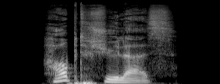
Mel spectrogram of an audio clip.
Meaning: genitive singular of Hauptschüler
- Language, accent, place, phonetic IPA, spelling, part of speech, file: German, Germany, Berlin, [ˈhaʊ̯ptˌʃyːlɐs], Hauptschülers, noun, De-Hauptschülers.ogg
